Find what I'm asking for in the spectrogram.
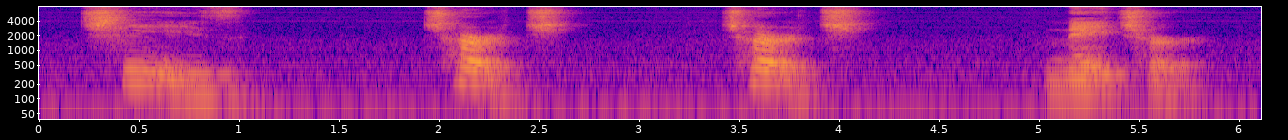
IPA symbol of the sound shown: tʃ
